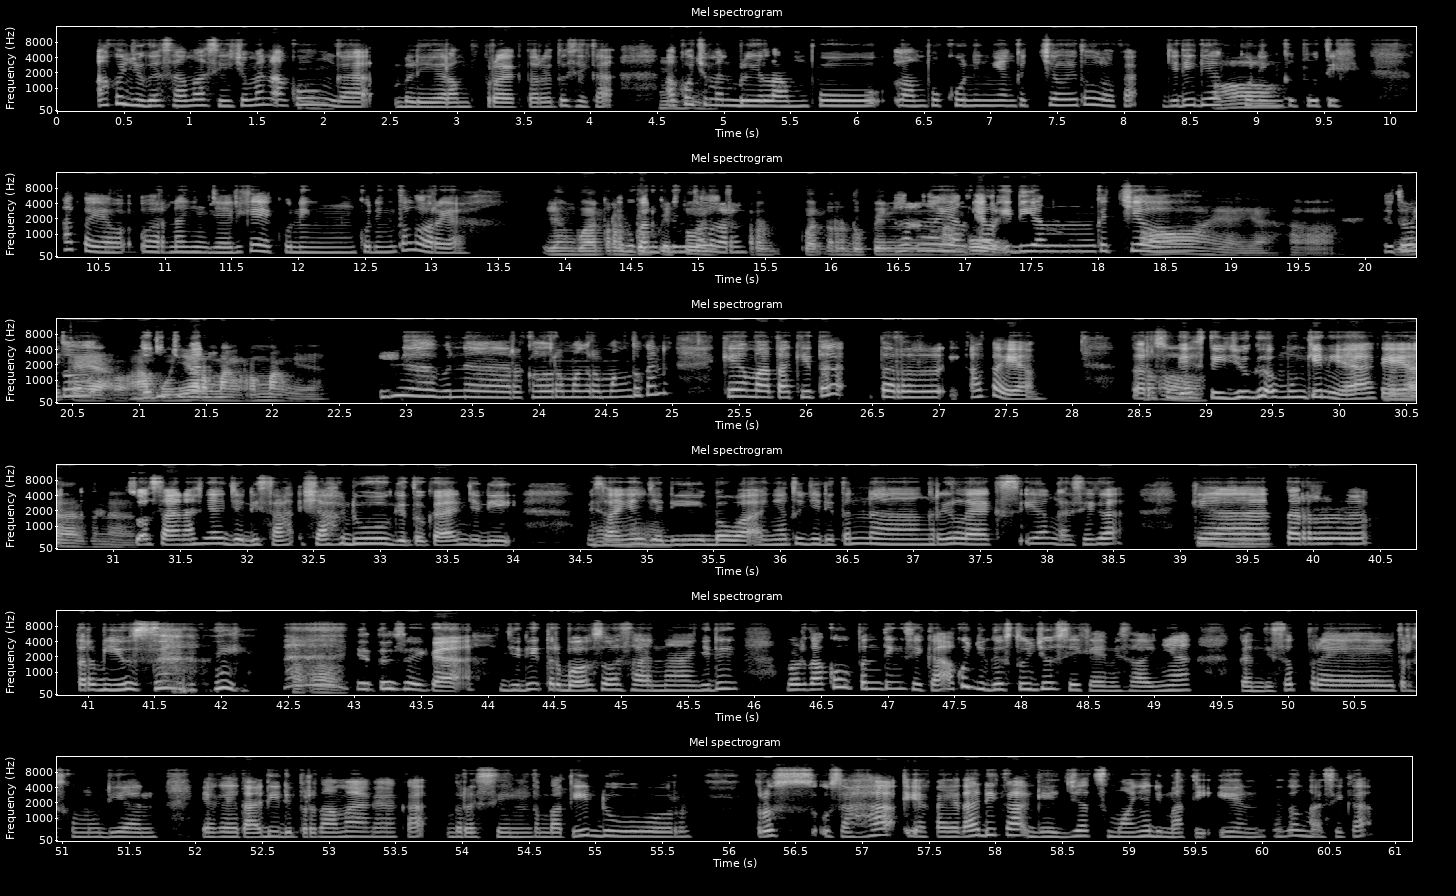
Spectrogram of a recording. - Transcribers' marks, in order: other background noise; tapping; laughing while speaking: "mungkin ya"; chuckle
- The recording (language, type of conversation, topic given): Indonesian, unstructured, Apa rutinitas malam yang membantu kamu tidur nyenyak?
